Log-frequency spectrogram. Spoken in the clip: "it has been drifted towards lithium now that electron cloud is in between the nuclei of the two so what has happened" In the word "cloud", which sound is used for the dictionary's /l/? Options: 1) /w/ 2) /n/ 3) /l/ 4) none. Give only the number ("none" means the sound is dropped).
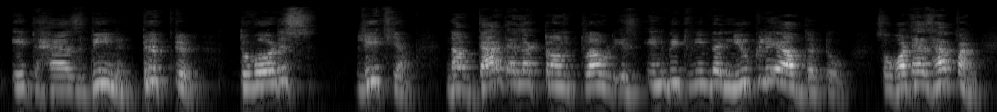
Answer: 3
